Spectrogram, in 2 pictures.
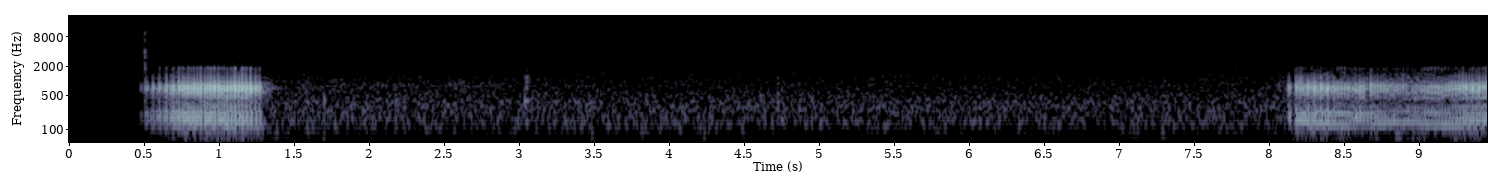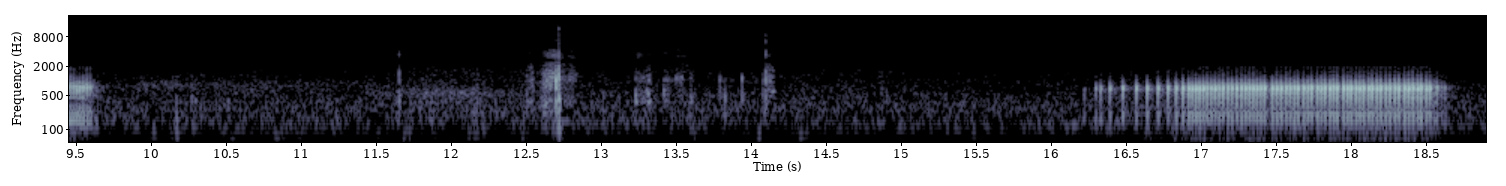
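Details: Snoring in a sleeping cat: soft, fluttering snores spaced several seconds apart, over steady background hiss and a few small clicks.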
